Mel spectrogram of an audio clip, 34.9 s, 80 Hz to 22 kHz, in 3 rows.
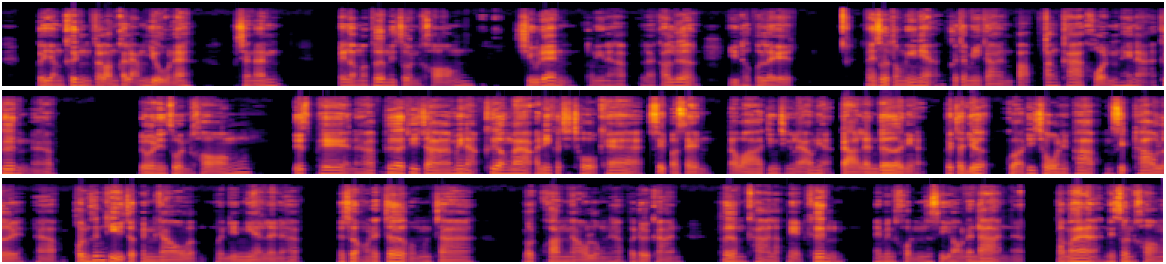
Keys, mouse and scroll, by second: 4.7 click, 7.6 click, 17.6-19.9 drag, 20.9 F12, 28.4-33.3 drag, 34.4 click.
